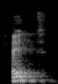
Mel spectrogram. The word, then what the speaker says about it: het: I pronounce it as het, all right? It's a sound, so it comes from the throat.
